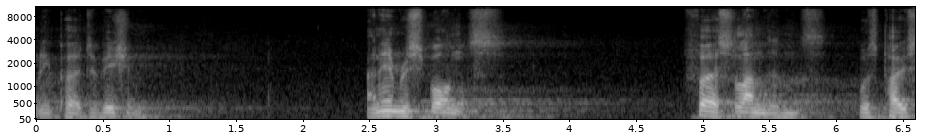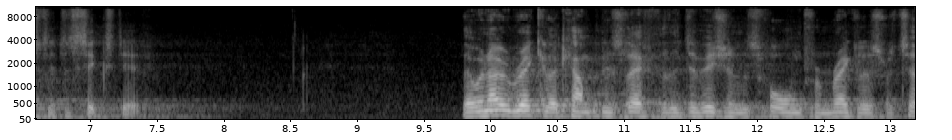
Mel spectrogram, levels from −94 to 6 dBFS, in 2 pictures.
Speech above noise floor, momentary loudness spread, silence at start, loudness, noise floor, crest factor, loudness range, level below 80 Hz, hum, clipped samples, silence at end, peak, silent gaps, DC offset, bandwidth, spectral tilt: 43 dB; 17 LU; 0 s; -29 LUFS; -71 dBFS; 20 dB; 8 LU; -70 dBFS; none; under 0.1%; 0 s; -10 dBFS; none; under 0.1%; 10.5 kHz; -6.5 dB/octave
